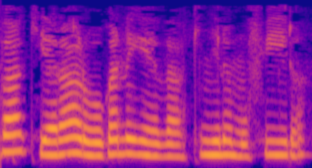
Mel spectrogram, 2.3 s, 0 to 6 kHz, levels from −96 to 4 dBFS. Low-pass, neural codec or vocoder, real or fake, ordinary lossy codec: 5.4 kHz; none; real; MP3, 24 kbps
